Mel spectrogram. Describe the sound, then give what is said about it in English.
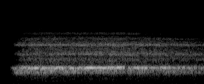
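A long, steady exhale of breath, breathing out all the air at the start of a box-breathing exercise, airy and sustained for about two seconds, heard alone at a soft, even level without any talking. “So begin by breathing out all your air.”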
